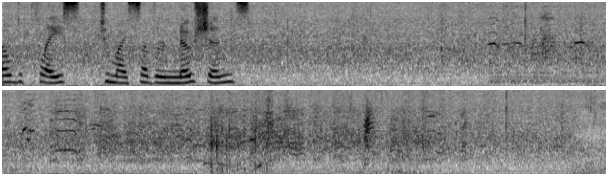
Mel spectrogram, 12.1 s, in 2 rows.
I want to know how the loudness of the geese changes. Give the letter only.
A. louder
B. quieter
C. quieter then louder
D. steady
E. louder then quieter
D.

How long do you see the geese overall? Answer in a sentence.
You can hear the geese for 6 seconds altogether.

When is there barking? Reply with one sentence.
You can hear the barking from 8.1 to 9.8 s.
